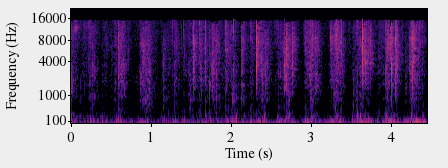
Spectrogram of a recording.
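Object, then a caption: Cotton denim jeans. Long orange acrylic nails on both hands scratch folded blue cotton denim jeans, a soft fabric held up in the air. The result is a steady, fairly irregular series of quick rasping strokes, about three per second, with a heavy low rumble and brighter scratchy bursts on each stroke. Some mouth sounds may be mixed in.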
